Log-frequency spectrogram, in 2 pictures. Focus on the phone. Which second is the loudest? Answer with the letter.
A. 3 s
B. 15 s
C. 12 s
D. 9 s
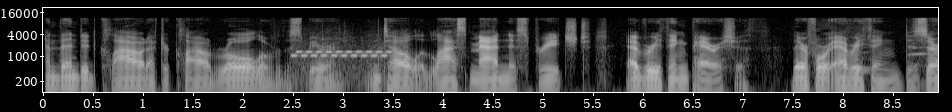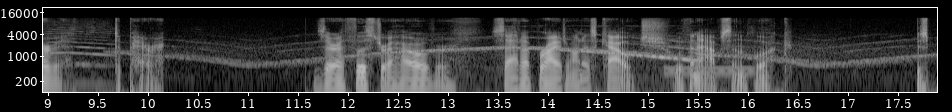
A.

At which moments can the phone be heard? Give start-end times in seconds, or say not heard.
2.5-3.7, 7.7-8.3, 15.2-16.1.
